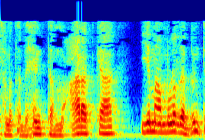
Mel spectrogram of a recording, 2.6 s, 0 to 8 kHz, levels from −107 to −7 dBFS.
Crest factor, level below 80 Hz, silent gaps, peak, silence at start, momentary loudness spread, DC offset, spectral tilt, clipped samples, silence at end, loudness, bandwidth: 16 dB; -46 dBFS; none; 0 dBFS; 0 s; 10 LU; under 0.1%; -11.5 dB/octave; under 0.1%; 0 s; -16 LUFS; 5.2 kHz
